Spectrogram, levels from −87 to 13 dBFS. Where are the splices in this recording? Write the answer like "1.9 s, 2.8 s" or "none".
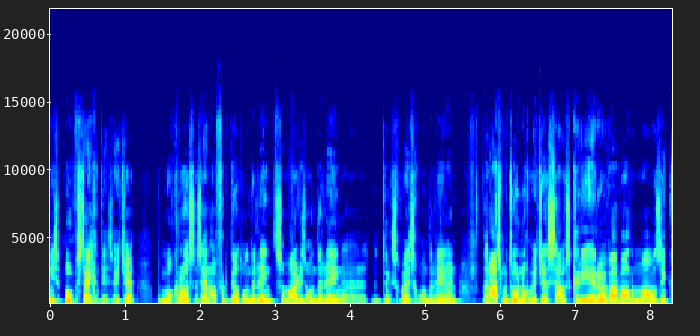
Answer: none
